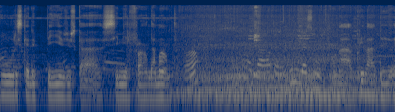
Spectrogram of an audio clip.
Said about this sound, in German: Wir haben ein Motorradtaxi zum Krankenhaus genommen.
